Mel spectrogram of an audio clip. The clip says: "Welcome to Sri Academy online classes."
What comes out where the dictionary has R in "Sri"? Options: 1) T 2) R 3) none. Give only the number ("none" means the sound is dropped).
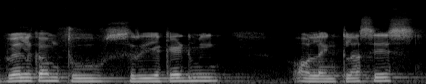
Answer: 2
